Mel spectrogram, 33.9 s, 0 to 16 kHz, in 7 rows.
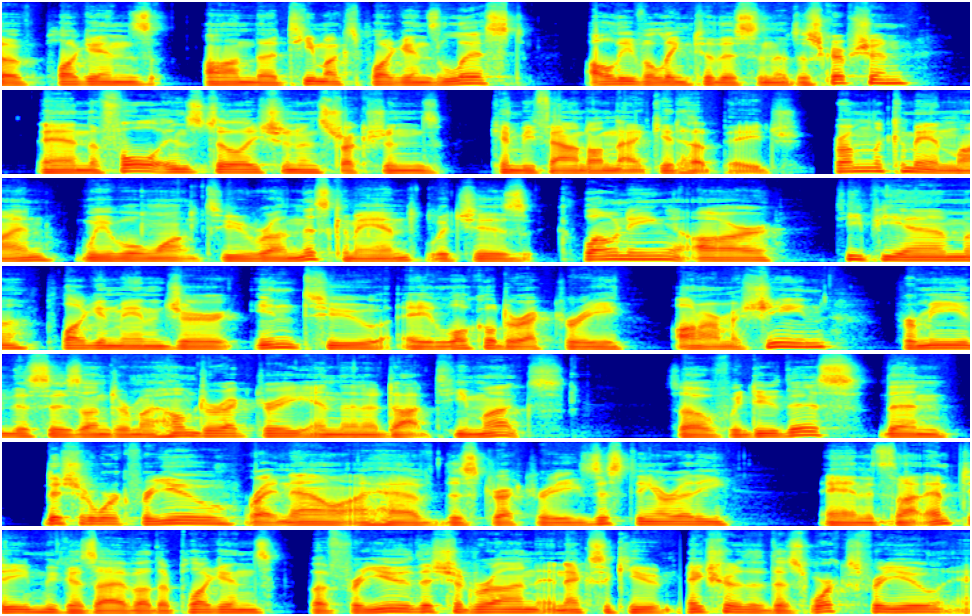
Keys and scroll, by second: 10.6 super+v, 11.7 Tab, 22.2 Return.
